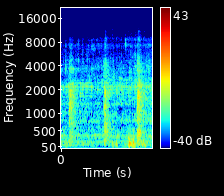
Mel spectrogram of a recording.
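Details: LG WF-T801TD automatic top-load washer that won't cut off water, during valve coil voltage checks (220 V AC found): water keeps gushing and splashing into the tub without stopping. The inlet valve is suspected of staying open, unconfirmed.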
